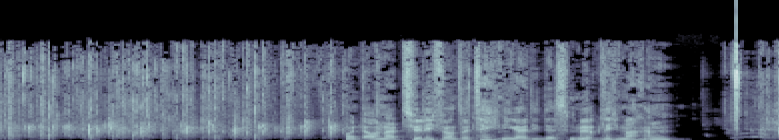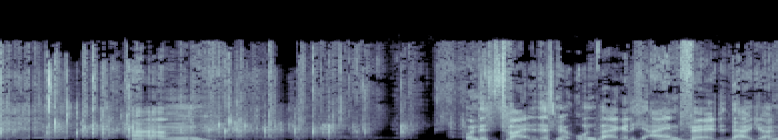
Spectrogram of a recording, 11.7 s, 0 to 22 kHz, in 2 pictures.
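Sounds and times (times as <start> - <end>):
audience applauding: 0.0 - 3.6, 5.5 - 9.3
speech: 2.6 - 5.2, 6.8 - 7.6, 9.3 - 11.6.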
